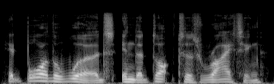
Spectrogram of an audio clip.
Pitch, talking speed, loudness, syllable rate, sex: 115 Hz, 175 wpm, -19 LUFS, 4.0 syllables/s, male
